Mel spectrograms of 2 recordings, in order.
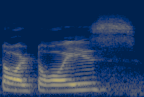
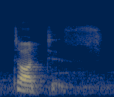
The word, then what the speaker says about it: tortoise: This one is not tortoise, but tortoise.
